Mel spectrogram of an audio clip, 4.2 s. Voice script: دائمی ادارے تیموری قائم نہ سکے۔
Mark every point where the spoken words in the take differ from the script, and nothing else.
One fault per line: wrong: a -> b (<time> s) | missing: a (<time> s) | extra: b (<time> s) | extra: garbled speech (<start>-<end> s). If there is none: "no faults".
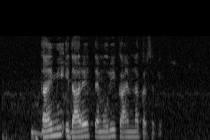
extra: کر (2.8 s)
